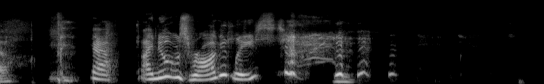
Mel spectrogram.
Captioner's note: laughs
